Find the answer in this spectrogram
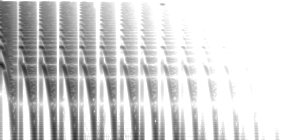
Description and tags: Retro, Space Explosion Or Death Sound Effect
Retro, space explosion, or death sound effect!
This sound can for example be triggered when a target is destroyed - you name it!
If you enjoyed the sound, please STAR, COMMENT, SPREAD THE WORD!🗣 It really helps!
game, destroy, blow-up, blow, bomb, death, retro, boom, demolish, space, up, explode, destruct, detonate, explosion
